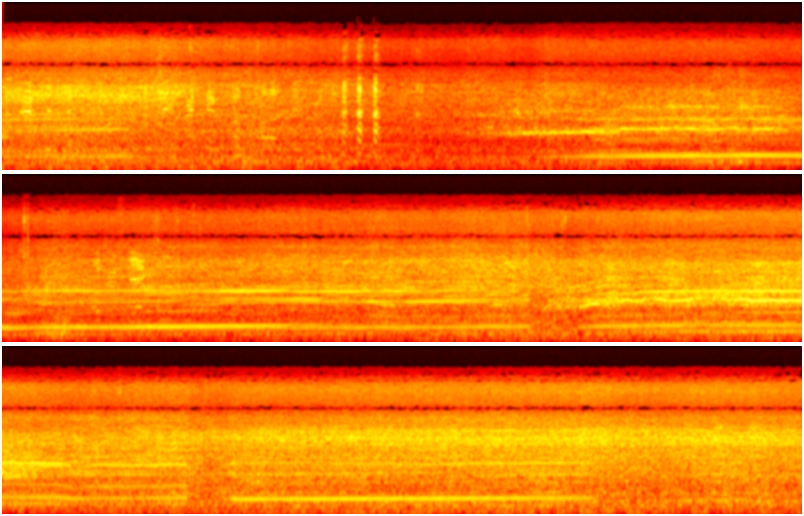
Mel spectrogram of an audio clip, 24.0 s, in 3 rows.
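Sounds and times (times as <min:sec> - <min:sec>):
car engine running hard: 0:00.0 - 0:24.0.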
